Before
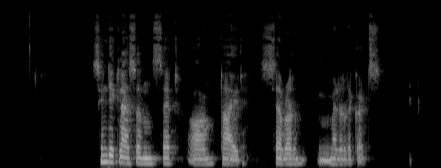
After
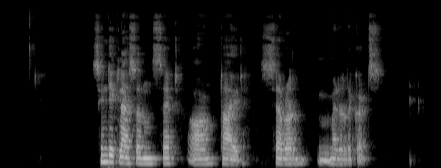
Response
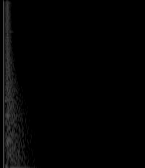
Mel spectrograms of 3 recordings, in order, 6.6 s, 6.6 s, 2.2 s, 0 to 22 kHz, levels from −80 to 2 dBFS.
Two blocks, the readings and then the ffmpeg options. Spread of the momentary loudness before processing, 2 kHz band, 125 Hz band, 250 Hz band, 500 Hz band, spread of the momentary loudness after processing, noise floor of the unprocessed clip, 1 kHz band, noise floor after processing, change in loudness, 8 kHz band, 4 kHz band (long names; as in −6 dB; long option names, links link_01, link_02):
12 LU, +5.5 dB, +5.0 dB, +5.5 dB, +5.5 dB, 12 LU, below −85 dBFS, +5.5 dB, −85 dBFS, +5.5 dB, +5.5 dB, +5.5 dB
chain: -filter_complex "[0:a]asplit=2[link_01][link_02];[1:a]atrim=start_sample=2205,atrim=end_sample=3528[link_03];[link_02][link_03]afir=irnorm=-1:irlink=0,volume=2.5dB[link_04];[link_01][link_04]amix=inputs=2:normalize=0"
